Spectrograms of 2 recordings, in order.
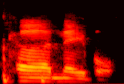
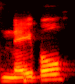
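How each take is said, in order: First: The initial K is pronounced. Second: The initial K is silent. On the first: This is the name's changed form. "make sure that K was in there" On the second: This was the name's original form. "It was Knebel, but they changed it"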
